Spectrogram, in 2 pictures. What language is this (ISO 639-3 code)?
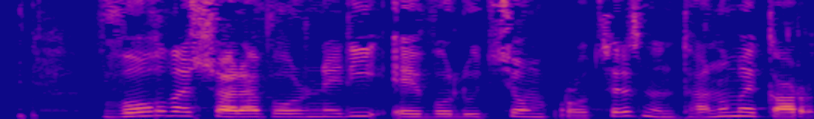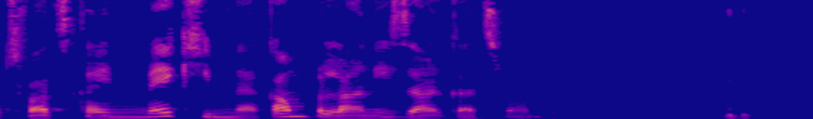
hye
